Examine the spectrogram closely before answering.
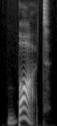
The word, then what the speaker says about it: bought: Bought. Bought. B O U G H T. That is a lot of silent letters. It is. Just say bought.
